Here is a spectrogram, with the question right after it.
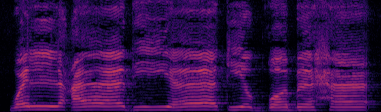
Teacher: ہا کے لیے آپ نے زبان کی جڑ کو نیچے دبانا ہے، پیچھے وائسلیس لیٹر ہے تو جو آواز بنی ہوئی ہے لیرنگس میں، ہوا اس کو لے کر آئے گی، رگڑ کھاتے ہوئے زبان سے یہ مخرج باہر نکلے گا، ٹھیک ہے؟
